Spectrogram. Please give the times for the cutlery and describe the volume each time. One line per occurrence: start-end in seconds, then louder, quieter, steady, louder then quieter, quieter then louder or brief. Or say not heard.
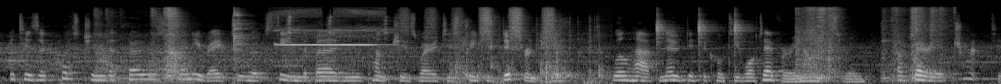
0.7-9.6 quieter then louder.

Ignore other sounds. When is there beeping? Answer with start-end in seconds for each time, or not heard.
2.7-3.8.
